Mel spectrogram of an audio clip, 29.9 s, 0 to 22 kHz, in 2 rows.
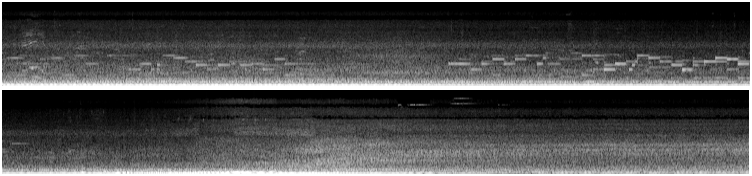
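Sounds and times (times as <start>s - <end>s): ice cream truck music jingle: 0.0s - 17.4s
truck engine rumble: 0.0s - 29.9s.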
